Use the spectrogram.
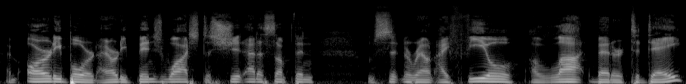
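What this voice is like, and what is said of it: Slightly hoarse voice. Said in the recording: “I probably sound a little hoarse uh, because I've been coughing like a crazy person.”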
